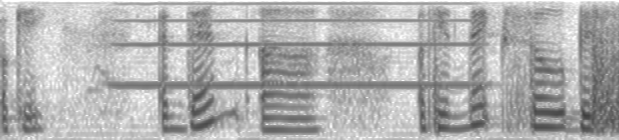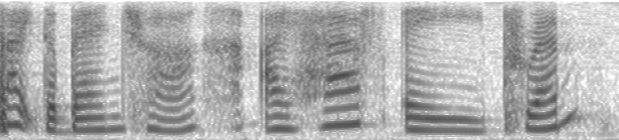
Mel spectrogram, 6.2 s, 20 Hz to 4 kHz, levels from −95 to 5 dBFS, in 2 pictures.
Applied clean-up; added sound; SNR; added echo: none; Trumpet; 11 dB; none.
